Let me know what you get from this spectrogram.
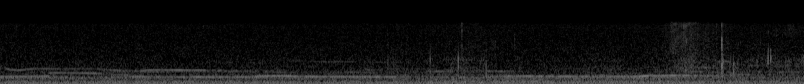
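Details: Three or four gray wolves (Canis lupus) howl together at sunset in winter in snowy northern British Columbia, giving long, smooth, overlapping notes that slide slowly up and down.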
